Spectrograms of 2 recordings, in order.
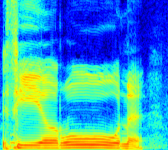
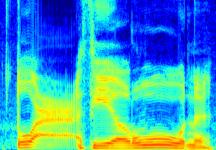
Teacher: Hamzah sukun ya itu bunyinya betul-betul putus. Tsiruna kalau ain masih ngalir sedikit.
